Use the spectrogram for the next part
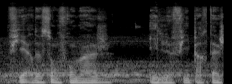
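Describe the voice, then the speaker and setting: A man's voice: sits low, flat delivery, brisk. A man narrating a commercial voice-over in the style of a told tale. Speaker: advert narrator. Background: prominent music.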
